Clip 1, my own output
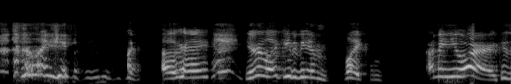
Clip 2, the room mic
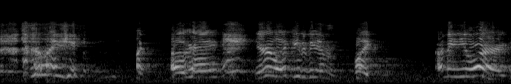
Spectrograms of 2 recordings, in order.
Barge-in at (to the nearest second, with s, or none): none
